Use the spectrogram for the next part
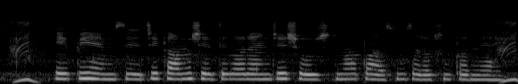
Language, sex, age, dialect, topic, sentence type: Marathi, female, 18-24, Varhadi, agriculture, statement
